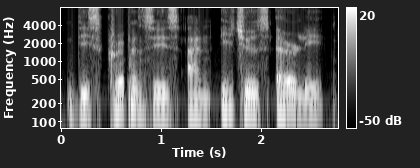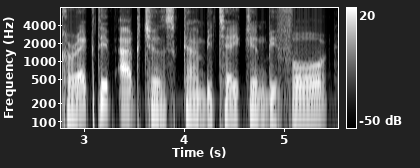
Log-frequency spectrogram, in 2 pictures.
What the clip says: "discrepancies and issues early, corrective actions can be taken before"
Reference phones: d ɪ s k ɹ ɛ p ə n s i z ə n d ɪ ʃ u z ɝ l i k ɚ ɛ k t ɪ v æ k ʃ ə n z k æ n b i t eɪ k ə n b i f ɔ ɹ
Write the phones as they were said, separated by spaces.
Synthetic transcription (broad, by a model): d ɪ s k ɹ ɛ p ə n s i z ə n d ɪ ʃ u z ɝ l i k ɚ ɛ k t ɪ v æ k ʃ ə n s k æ n b i t eɪ k ə n b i f ɔ ɹ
